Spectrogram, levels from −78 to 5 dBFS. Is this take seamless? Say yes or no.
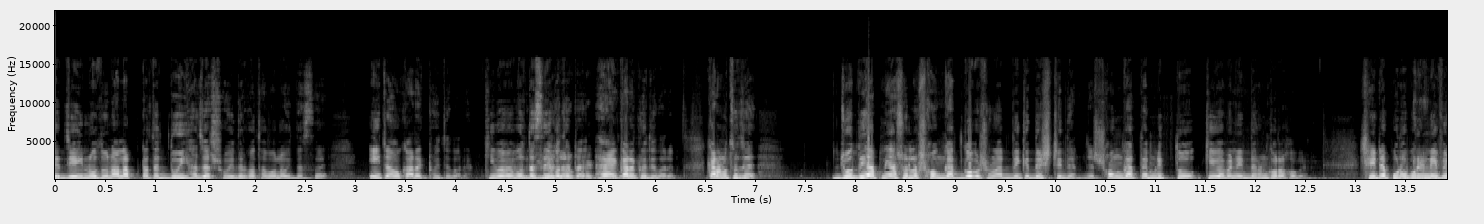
yes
